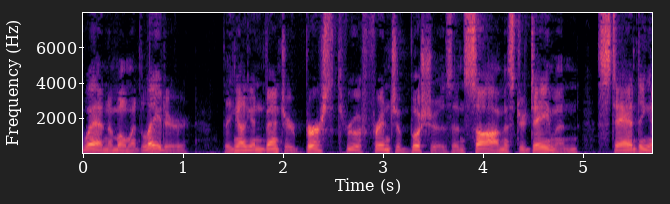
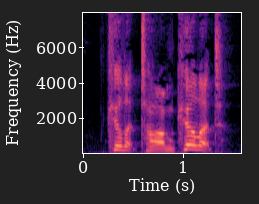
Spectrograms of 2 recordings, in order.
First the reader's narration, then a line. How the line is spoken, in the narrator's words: begged the eccentric man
